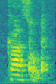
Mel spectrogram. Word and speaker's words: castle: ay ku saabsan yahay waxaad ogaataa T-da marar badan waxay noqotaa silent ama mid aanan lagu dhawaaqayn silent T silent T xarfahani aad u jeedid halkan iyo jumlooyinkan oo la adeegsanaya xarfahan dhamaantood waxay qabaan TL words listen ma listen often whistle rustle castle apostle trestle macnahooda aan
